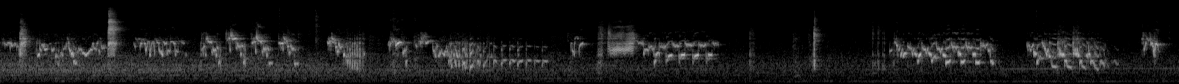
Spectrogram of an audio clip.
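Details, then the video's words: Budgerigar chirping in a lively series of grating, stacked-harmonic chatter phrases with short clicks between them, pausing briefly before resuming toward the end. "Чирикает волнистый попугай"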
